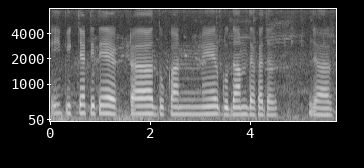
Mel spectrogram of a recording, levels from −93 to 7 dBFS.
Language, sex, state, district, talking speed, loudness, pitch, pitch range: Bengali, female, Assam, Hailakandi, 95 wpm, -16 LUFS, 195 Hz, 185-210 Hz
